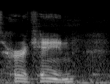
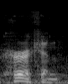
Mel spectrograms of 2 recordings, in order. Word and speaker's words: Hurricane: even though the city looks like it is hurricane they pronounce it hurricane so that you know that'll that'll help you fit in if you go to hurricane just to know the pronunciation there anyway the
